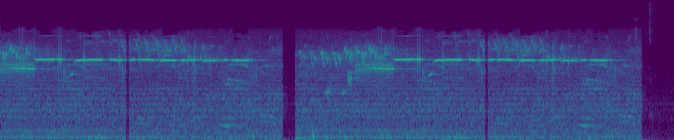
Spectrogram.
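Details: White-throated Sparrow song given twice, each a pure whistled phrase: a brief lower note rising to long, level high whistles, separated by a short gap, against a steady hissing background. The species nests far north in the boreal forest.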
